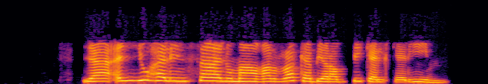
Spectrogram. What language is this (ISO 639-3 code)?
ara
